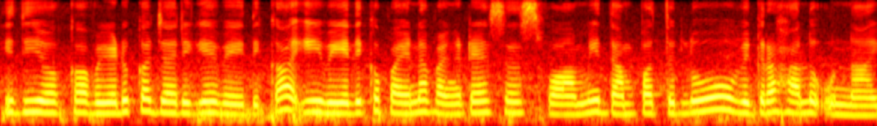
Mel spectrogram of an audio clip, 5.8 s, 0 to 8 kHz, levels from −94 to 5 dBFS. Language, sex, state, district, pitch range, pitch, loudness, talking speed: Telugu, female, Telangana, Adilabad, 210-235 Hz, 220 Hz, -15 LUFS, 135 wpm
